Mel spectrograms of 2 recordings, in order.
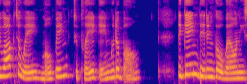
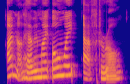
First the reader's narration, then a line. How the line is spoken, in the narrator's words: said Pepin sulkily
